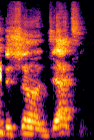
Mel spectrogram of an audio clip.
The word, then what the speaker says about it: DeSean Jackson: corrected me right they was able to tame DeSean Jackson right they was able to muffle uh uh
